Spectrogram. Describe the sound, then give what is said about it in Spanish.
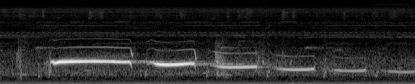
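An urutau's mournful call: five drawn-out whistled notes stepping steadily downward in pitch, the first loudest and the rest gradually fading, heard clearly on its own. “su llorar o ella llora y su llorar se asimila al cantar de el ave uratú, que suena más o menos así.”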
